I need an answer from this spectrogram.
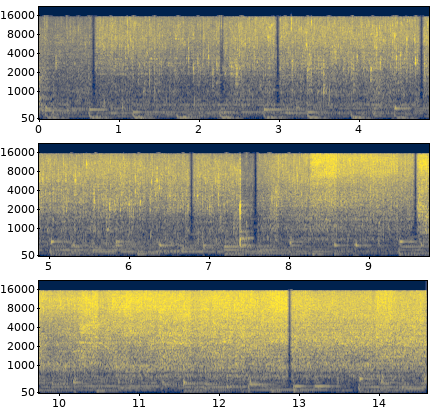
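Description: Fish curry simmering and sizzling in a nonstick wok, growing louder and hissier after the glass lid is lifted about halfway through, with a sharp knock just before. Background music with a steady beat plays underneath throughout.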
